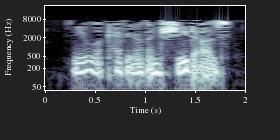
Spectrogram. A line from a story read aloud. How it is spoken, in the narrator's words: I muttered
